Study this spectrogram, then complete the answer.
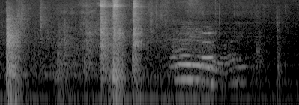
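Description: A door creaks as it swings open.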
